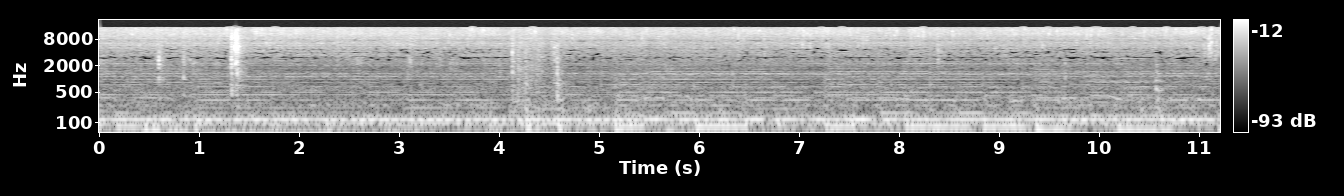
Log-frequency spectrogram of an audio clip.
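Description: Minced garlic frying in hot oil in a stainless steel saucepan, a steady sizzle. A couple of light clicks come about one and a half and four and a half seconds in.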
